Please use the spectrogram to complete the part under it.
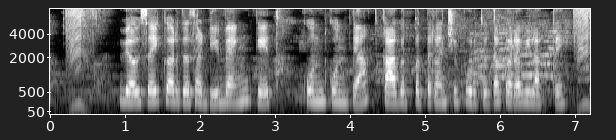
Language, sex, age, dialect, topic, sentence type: Marathi, female, 18-24, Standard Marathi, banking, question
